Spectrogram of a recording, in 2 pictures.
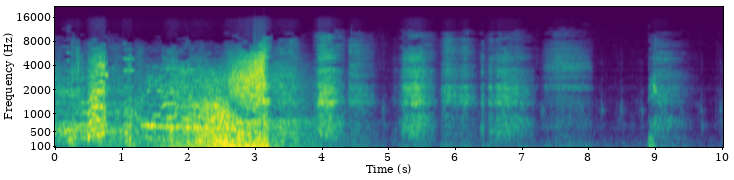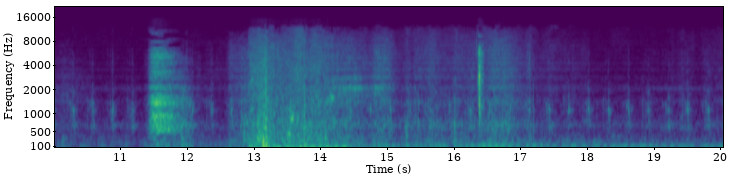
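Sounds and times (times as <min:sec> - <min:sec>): bedclothes rustling: 0:12.6 - 0:17.3.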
